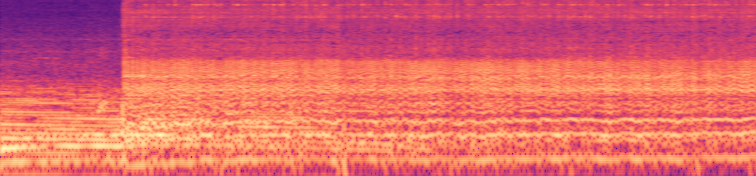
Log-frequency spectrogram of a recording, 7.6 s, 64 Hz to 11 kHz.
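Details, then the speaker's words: New VX18 nitro engine in an RC car, third break-in tank, throttle/idle raised after it started low: catches and holds a steady high-pitched buzz without stumbling, smoother than earlier tanks; normal idle. "First tank tadi bunyi dia lain, second dah mula lancar, dan yang ketiga dan akan lagi lancar lah."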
